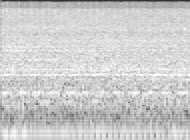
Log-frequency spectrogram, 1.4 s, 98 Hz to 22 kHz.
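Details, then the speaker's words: 2006 Acura TSX that had a rough idle and check engine light, after replacing a faulty ignition coil: the petrol engine idles at a steady, smooth, even hum with no misses or stumbles. "If this in fact was the issue, the idle should be very smooth."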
